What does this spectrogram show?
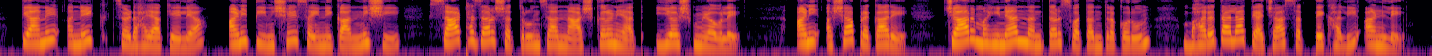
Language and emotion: Marathi, neutral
